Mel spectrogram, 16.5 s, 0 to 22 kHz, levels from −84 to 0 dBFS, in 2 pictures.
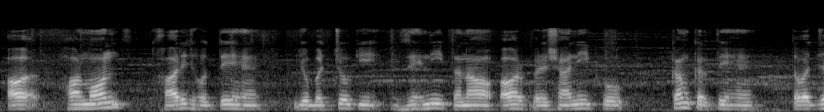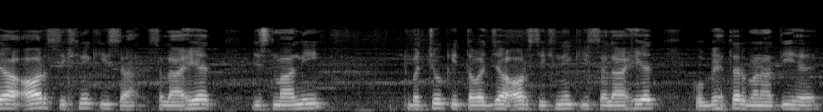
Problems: constant background noise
